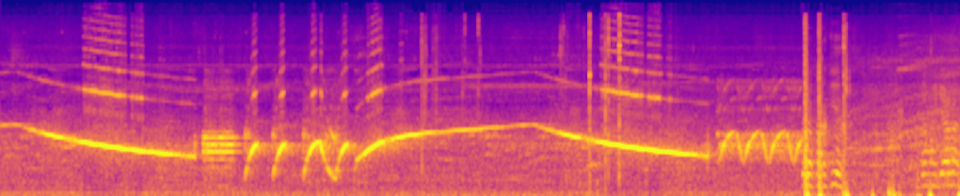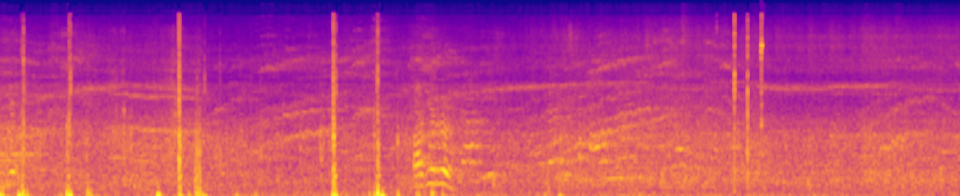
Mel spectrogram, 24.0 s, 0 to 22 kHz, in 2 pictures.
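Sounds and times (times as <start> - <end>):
electronic siren wailing and yelping: 0.0 - 24.0
sharp clicks: 10.0 - 17.5, 20.9 - 21.6.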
